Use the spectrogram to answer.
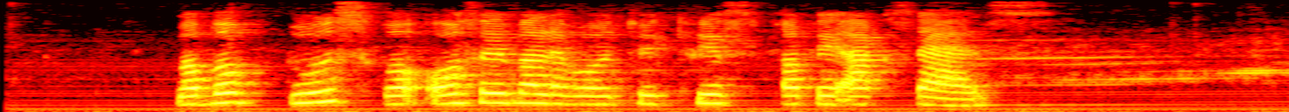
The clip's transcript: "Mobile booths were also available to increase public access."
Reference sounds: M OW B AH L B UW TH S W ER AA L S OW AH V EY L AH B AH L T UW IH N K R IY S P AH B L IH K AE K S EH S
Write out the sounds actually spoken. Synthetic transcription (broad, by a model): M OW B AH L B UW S W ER AA L S OW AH V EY L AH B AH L T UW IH K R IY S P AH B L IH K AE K S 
